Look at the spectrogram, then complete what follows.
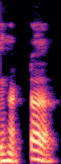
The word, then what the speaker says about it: haughty: और यहाँ पे देखिए GH का प्रोनाउंसिएशन हम कभी भी नहीं करेंगे, क्योंकि अगर टी से पहले GH आता है तो GH का जो प्रोनाउंसिएशन है हमने करना ही नहीं है, यानी GH को हमने पढ़ना ही नहीं है। और टी का उच्चारण हम ट करते हैं, ट, और वाई को पढ़ेंगे हम ई की मात्रा, हॉटी।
